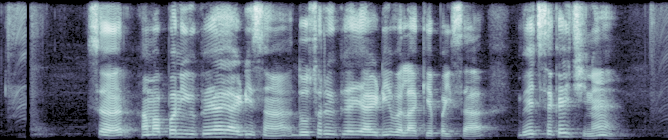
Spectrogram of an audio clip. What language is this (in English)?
Maithili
